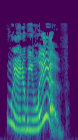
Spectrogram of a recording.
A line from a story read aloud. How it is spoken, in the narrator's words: He said in his high, mocking tone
